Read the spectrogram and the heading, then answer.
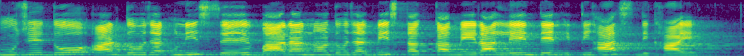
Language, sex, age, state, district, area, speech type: Hindi, female, 30-45, Bihar, Begusarai, rural, read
